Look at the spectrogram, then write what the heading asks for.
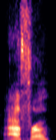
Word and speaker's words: Aphra: Aphra. Aphra.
